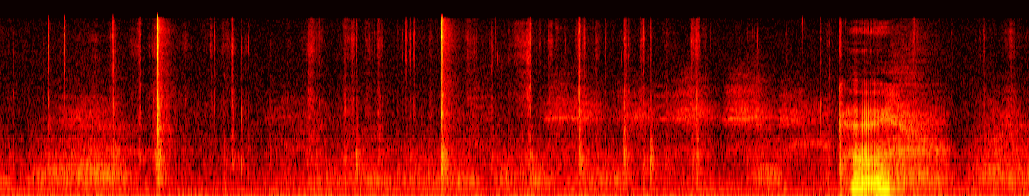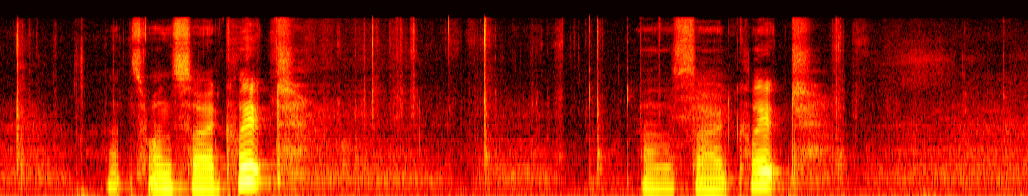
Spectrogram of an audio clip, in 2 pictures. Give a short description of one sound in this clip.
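Small clicks and taps sound as fingers work at a knitting machine.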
